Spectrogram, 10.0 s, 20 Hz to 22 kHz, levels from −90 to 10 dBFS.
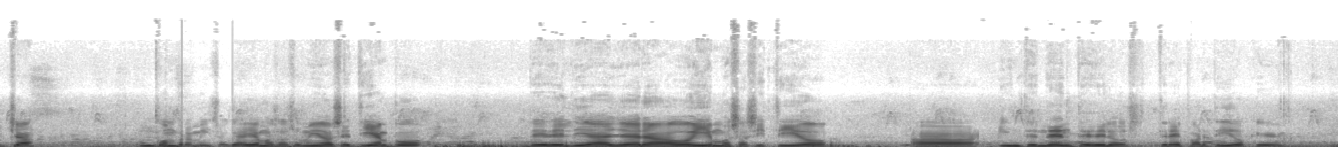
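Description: At 1.36 s the level drops abruptly by about 9 dB, the sound and its background noise falling together in a single step with no fade, and at 1.74 s it snaps back up just as suddenly. This is a sudden gain jump: the digital gain was changed from one sample to the next rather than ramped, most likely because a level setting or bit shift was applied instantly and then reversed.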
